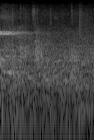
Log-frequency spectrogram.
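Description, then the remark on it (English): A player slaps a volleyball with her hand a couple of quick times before serving it at a volleyball match. The slaps are sharp but not loud, with a steady crowd murmur and voices in the background. “Middleton slaps on it a couple of times and knuckles it across to Rusher”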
